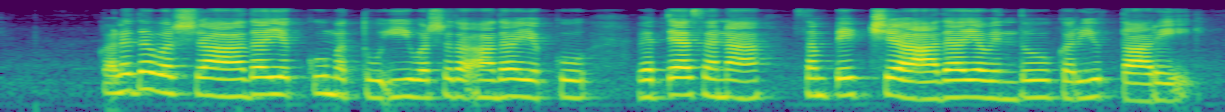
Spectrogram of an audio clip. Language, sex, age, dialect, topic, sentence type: Kannada, female, 36-40, Central, banking, statement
